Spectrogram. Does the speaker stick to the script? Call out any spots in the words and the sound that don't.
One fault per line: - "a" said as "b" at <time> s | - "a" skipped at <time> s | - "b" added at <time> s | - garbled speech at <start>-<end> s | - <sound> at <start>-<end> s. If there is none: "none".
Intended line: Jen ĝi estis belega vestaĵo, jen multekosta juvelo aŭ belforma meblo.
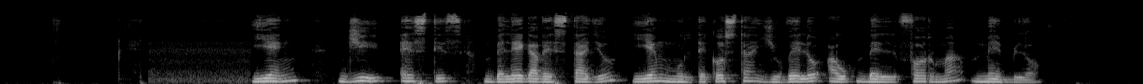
none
